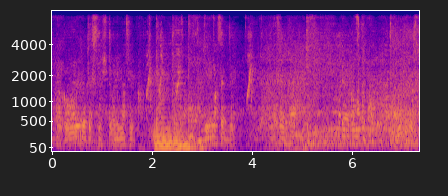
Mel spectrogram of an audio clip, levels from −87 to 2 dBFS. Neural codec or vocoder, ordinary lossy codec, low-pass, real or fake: codec, 44.1 kHz, 3.4 kbps, Pupu-Codec; none; 7.2 kHz; fake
